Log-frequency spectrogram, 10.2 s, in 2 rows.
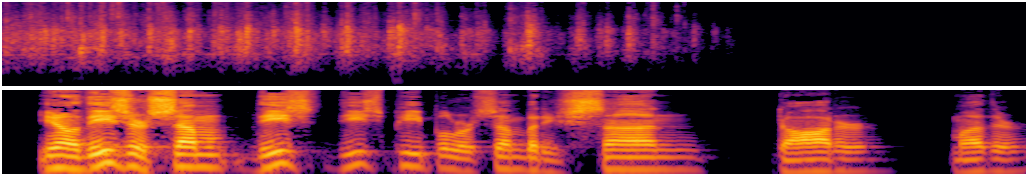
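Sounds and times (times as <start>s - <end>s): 
audience clapping: 0.0s - 3.7s
speech: 5.3s - 10.2s.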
